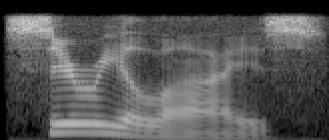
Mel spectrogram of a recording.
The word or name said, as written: serialize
